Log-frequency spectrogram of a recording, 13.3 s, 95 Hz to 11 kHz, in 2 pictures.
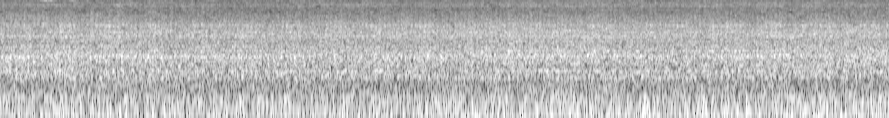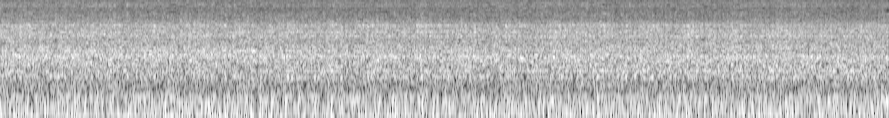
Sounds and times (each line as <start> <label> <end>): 0.0 Road Traffic 13.3
0.0 lorries 13.3
0.0 pedestrian crossing nearby that occasionally starts beeping 13.3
